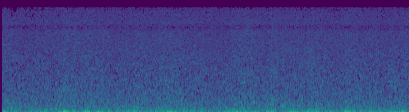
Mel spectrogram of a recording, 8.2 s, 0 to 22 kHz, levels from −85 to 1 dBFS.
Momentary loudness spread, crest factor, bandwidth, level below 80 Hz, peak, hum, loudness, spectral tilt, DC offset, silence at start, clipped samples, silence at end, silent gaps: 2 LU; 16 dB; 17 kHz; -48 dBFS; -22 dBFS; none; -43 LUFS; -3 dB/octave; under 0.1%; 0 s; under 0.1%; 0 s; none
